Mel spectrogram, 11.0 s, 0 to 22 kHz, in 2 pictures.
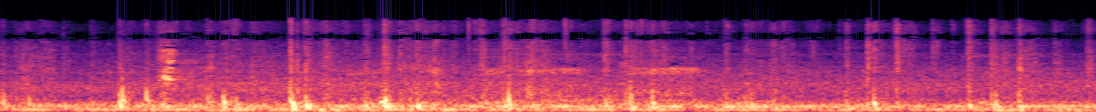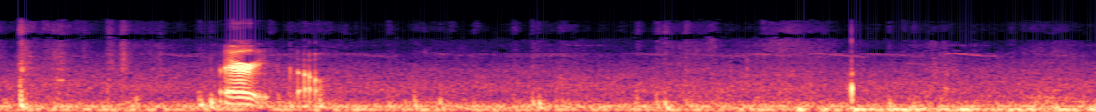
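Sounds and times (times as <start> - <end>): horse hoofbeats on sand: 0.0 - 10.9
steady low rumble: 0.0 - 10.9.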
